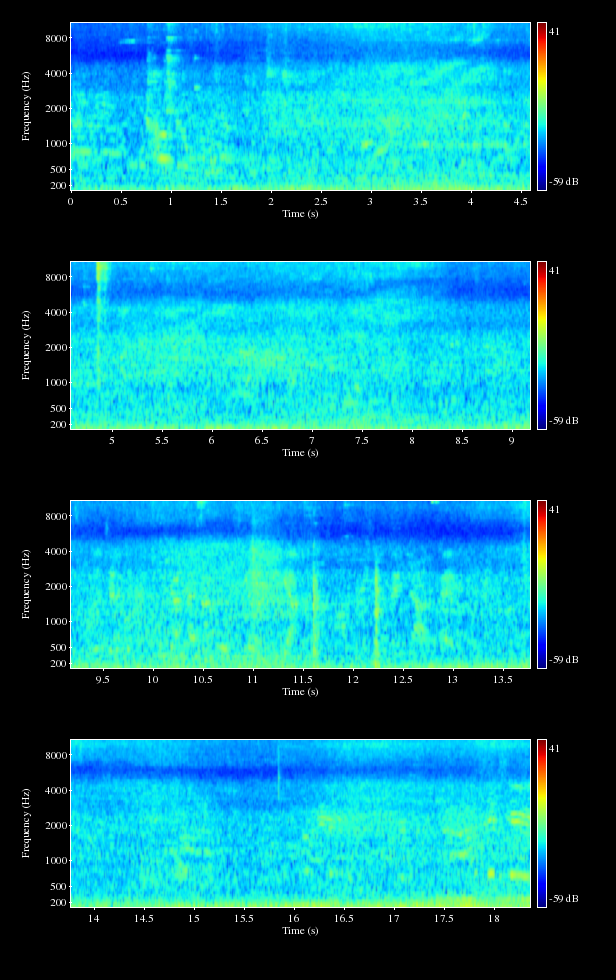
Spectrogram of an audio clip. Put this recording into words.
Walking through the traditional market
